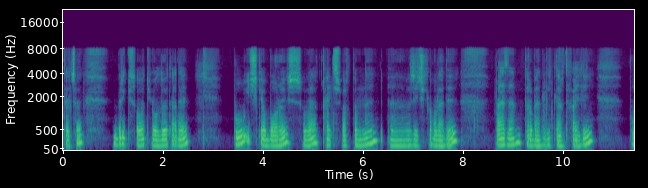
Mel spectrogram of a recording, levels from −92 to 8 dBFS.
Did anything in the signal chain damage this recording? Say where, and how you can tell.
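Yes. At the codec stage, heavy Opus compression, likely at a very low rate around 12 kbps, damages the speech throughout. Nothing survives above 8.4 kHz, and the encoder fills starved bands with folded or noise-like energy, so voiced sounds come out rough and grainy.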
